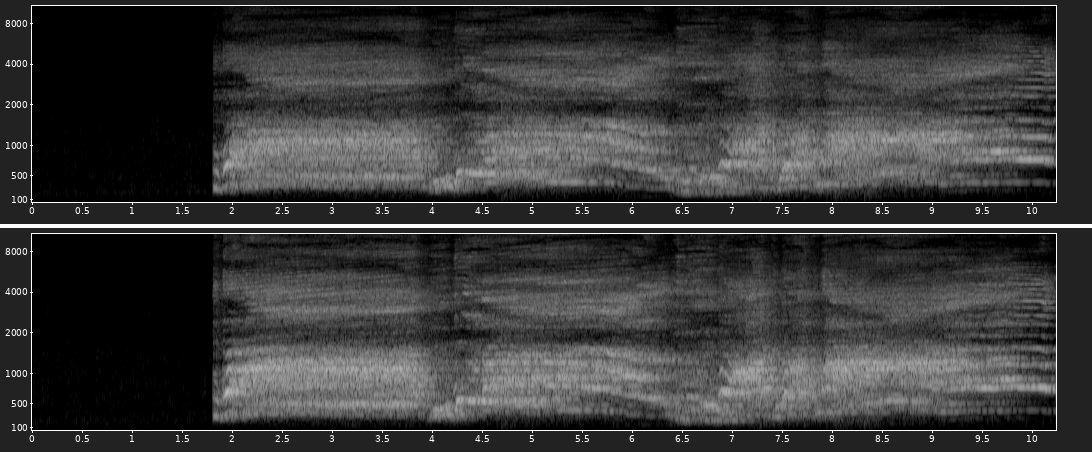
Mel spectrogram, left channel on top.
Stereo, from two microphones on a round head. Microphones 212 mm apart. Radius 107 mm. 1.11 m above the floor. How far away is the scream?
About 2.5 m.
